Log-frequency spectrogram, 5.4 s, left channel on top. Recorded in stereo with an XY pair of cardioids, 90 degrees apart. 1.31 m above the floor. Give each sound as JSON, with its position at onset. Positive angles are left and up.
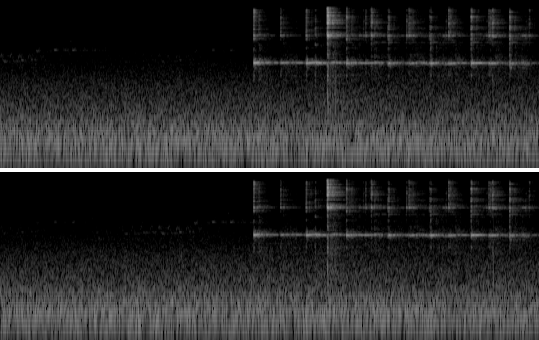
{"t": 2.5, "sound": "cutlery clinking", "azimuth_deg": 5, "distance_m": 1.3}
